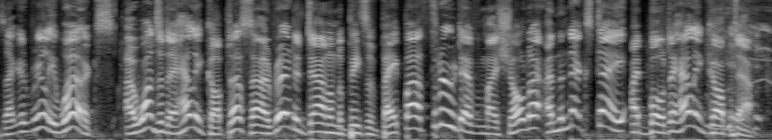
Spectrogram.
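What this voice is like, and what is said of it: Matt Berry impression, ridiculous voice. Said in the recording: “Matt Berry with his ridiculous voice ... That's a really, really good impression.”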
